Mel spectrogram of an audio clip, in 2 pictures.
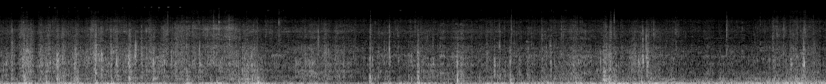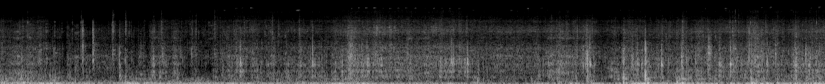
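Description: Trek Slash 7 full-suspension mountain bike descending a steep dirt trail at speed: knobbly tyres rolling and scrabbling over loose dirt, roots and stones, with a constant patter of knocks and rattles from the bike over the bumps. Under it runs a steady low rumble of wind on the microphone.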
